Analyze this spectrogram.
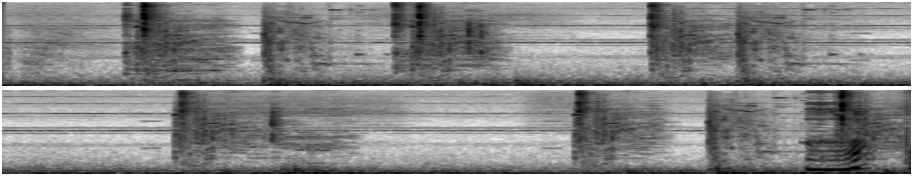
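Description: A heavy gun fires in sharp, repeated shots.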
